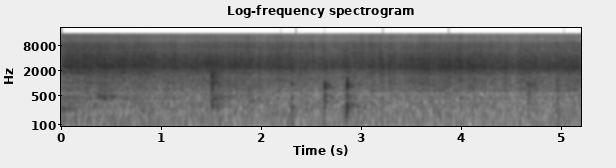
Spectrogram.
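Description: Cooked chana dal sizzling steadily in a hot non-stick kadai as it is stirred, with a few light clicks of the spoon against the pan in the middle.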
